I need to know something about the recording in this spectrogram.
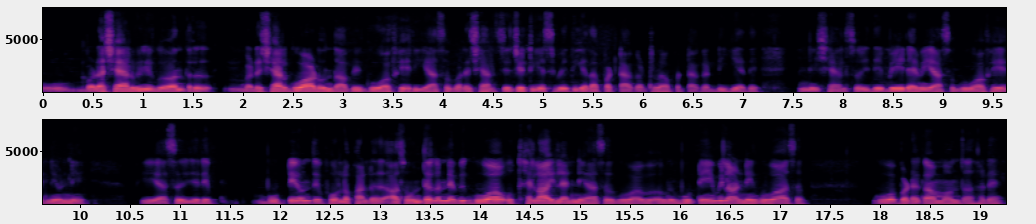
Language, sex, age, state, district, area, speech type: Dogri, female, 45-60, Jammu and Kashmir, Samba, rural, spontaneous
